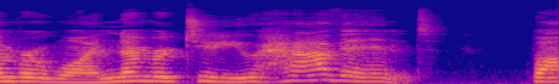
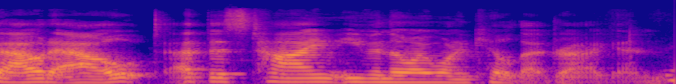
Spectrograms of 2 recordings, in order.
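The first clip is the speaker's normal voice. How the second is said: usual speaking voice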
